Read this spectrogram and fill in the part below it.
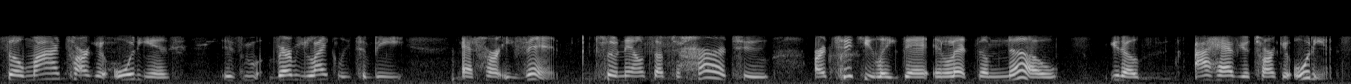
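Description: A woman's voice: fairly low pitch, no room sound. A woman co-hosting a radio show, giving unscripted business advice in a conversational, explanatory way over the phone. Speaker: radio show co-host and marketing strategist. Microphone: telephone. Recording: tinny phone-line call-in audio.

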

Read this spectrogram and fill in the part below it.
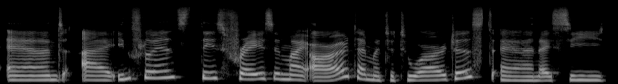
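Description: A woman's voice: mid-range voice, animated, slow, no room sound, studio quality. A woman with a Russian accent, a Russian native speaker, talking as a tattoo artist guest in a casual interview, hesitant and filling her speech with "like".

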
